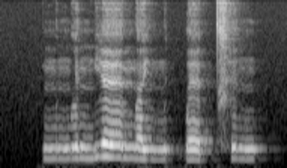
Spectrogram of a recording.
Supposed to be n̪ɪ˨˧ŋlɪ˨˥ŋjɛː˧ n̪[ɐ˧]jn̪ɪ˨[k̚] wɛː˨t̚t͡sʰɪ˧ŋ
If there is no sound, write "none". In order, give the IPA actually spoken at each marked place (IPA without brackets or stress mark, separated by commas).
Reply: ɐ˨, k̚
